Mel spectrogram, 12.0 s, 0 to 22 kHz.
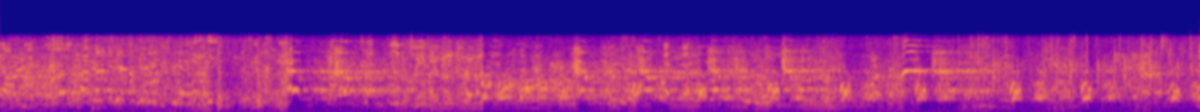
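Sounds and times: people's voices: 0:00.0 - 0:12.0
dogs barking and yipping: 0:02.8 - 0:12.0.

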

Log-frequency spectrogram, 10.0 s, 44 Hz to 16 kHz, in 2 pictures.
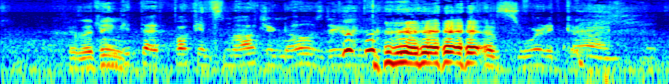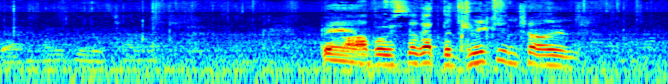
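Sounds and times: people murmuring: 0:00.3 - 0:10.0.

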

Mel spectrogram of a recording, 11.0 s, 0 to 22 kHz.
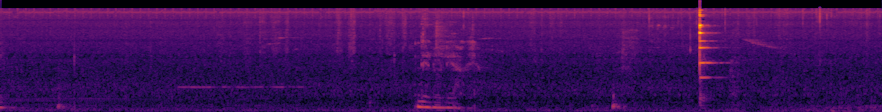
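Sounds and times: glass container clinking: 0:08.7 - 0:09.2.

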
